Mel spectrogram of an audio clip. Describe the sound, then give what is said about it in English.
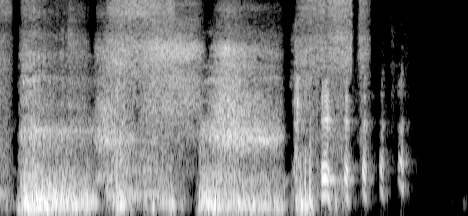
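A voice imitates heavy gasping for air: three loud, breathy inhales and exhales in a row, followed by a few short, fading panting breaths before silence. “That's all that match was, just deep breaths”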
